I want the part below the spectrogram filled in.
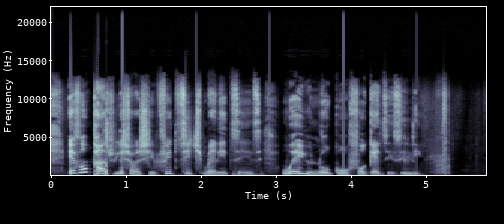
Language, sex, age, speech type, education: Nigerian Pidgin, female, 15-29, spontaneous, tertiary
